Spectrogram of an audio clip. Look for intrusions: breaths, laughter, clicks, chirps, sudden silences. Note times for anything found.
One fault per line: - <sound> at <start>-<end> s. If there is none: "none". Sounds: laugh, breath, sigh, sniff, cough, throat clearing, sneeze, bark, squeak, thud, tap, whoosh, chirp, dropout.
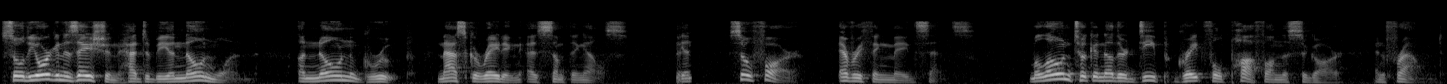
- laugh at 6.8-6.9 s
